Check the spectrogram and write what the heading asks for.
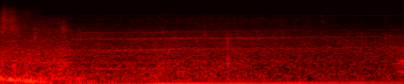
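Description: A vehicle engine running with a steady low hum that sets in under a second in.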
